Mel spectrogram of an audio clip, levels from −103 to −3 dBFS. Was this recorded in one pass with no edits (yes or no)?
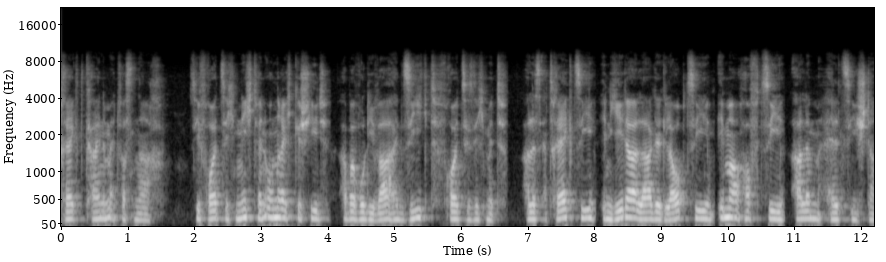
yes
